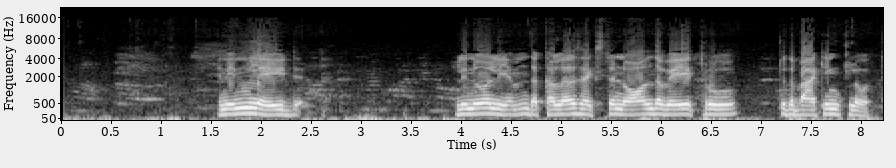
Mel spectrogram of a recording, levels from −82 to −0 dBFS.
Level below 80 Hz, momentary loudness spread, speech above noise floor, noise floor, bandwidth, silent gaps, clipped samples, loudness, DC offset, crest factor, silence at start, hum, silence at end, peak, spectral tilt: -32 dBFS; 10 LU; 23 dB; -33 dBFS; 10 kHz; none; under 0.1%; -11 LUFS; under 0.1%; 12 dB; 0.05 s; none; 0.1 s; 0 dBFS; -7 dB/octave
